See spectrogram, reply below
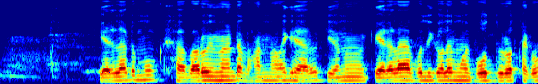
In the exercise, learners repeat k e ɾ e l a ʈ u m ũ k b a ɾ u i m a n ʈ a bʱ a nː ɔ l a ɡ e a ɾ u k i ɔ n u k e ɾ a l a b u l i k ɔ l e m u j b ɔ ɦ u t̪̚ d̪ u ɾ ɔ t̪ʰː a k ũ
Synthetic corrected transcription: k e ɾ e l a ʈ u m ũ k b a ɾ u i m a n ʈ a bʱ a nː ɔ l a ɡ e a ɾ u k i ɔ n u k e ɾ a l a b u l i k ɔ l e m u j b ɔ ɦ u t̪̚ d̪ u ɾ ɔ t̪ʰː a k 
